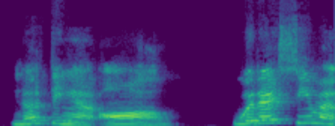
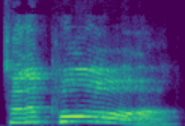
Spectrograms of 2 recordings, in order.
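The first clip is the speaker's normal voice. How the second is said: loud, higher, slow yell; 9 semitones higher, 7 dB louder, slower than usual. Acted. Boy echoing the firemen, slow loud yell. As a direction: shout back the answer. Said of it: "I yelled".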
